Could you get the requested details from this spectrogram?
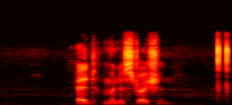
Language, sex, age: English, male, 22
